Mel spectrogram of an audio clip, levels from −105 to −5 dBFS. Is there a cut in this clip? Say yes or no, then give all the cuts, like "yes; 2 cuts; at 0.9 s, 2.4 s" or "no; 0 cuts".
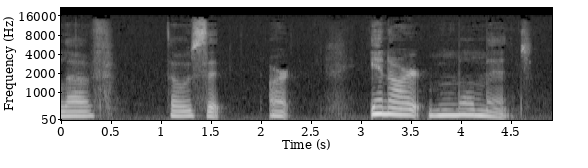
no; 0 cuts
